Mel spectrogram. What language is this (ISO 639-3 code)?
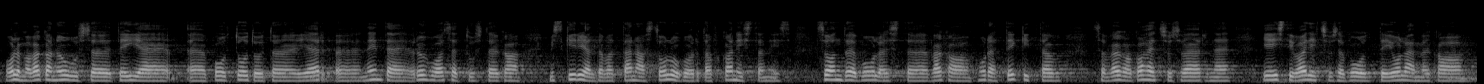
est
